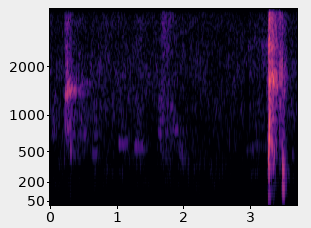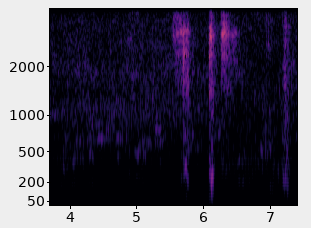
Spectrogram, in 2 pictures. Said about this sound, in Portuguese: Tá cuidando dessa tosse aí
